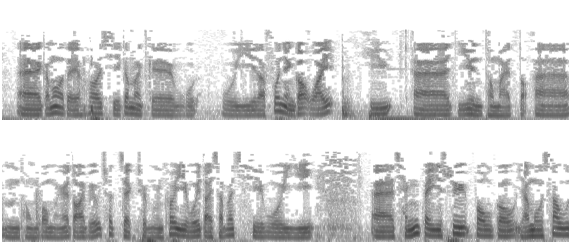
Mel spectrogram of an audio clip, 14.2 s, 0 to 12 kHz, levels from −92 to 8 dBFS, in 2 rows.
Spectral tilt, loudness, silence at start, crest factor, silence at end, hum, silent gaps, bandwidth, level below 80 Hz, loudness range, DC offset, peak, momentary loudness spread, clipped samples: -9 dB/octave; -29 LUFS; 0 s; 16 dB; 0 s; none; none; 6 kHz; -48 dBFS; 4 LU; under 0.1%; -12 dBFS; 10 LU; under 0.1%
